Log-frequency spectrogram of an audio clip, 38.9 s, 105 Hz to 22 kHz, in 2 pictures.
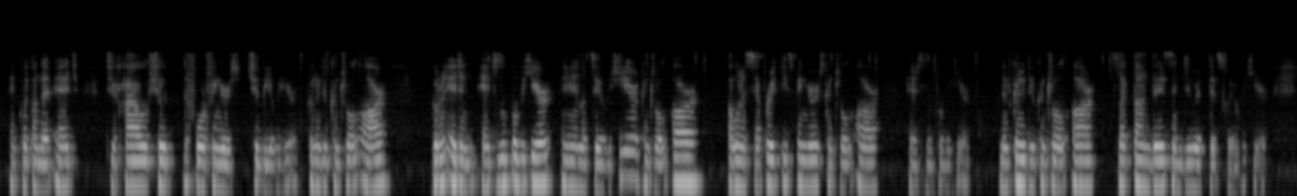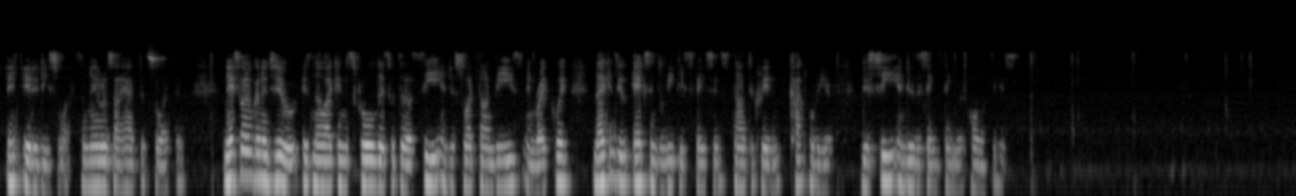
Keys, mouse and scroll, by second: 3.0 a, 4.9 ctrl+r, 8.8-10.6 drag, 9.6 ctrl+r, 10.8 ctrl+r, 11.8-13.6 drag, 12.4 ctrl+r, 13.8 ctrl+r, 13.9-15.6 drag, 15.6 ctrl+r, 18.3-20.1 drag, 19.6 a, 22.5 c, 27.1-29.2 right drag, 28.6 x, 29.3 x, 31.9 c, 33.8-35.6 right drag, 34.8 x, 36.3 c, 38.1-38.9 right drag, 38.8 x.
